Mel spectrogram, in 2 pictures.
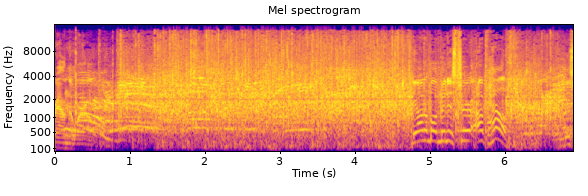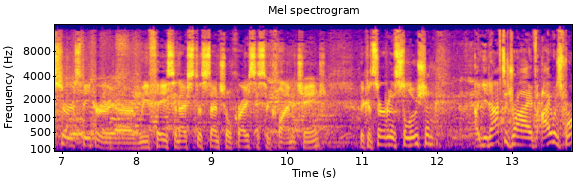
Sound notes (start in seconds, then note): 7.8 some Applause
